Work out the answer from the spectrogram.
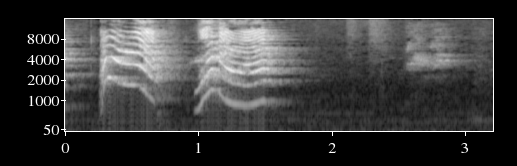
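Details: Pet parrot, a tota said to say "mummy" and "mitthu", mimicking words: two loud, tonal, voice-like syllables, the first falling, the second rising then dropping, followed by faint high chirps in a quiet room.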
